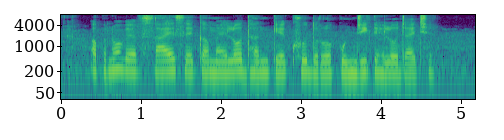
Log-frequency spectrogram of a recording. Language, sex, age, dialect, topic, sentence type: Maithili, female, 41-45, Angika, banking, statement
